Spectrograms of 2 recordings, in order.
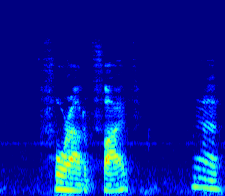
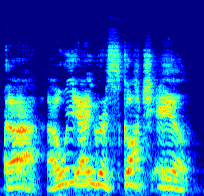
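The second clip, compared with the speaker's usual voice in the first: Scottish impression; 6 semitones higher, 13 dB louder than usual. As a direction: bellow it like a proud Scotsman in a bad Scottish accent. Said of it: "my horrible, horrible impression of a Scotch, Scotsman".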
